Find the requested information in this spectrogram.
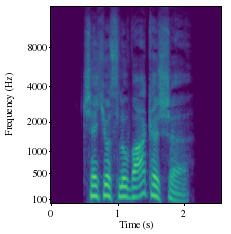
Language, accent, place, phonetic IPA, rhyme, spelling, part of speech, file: German, Germany, Berlin, [t͡ʃɛçosloˈvaːkɪʃə], -aːkɪʃə, tschechoslowakische, adjective, De-tschechoslowakische.ogg
- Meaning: inflection of tschechoslowakisch: 1. strong/mixed nominative/accusative feminine singular 2. strong nominative/accusative plural 3. weak nominative all-gender singular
